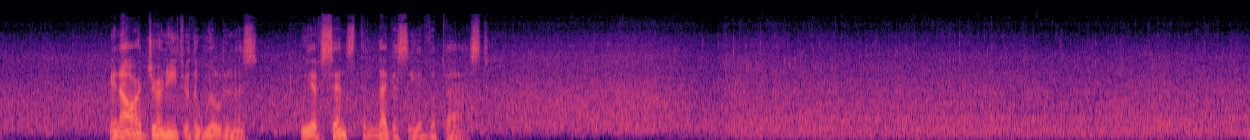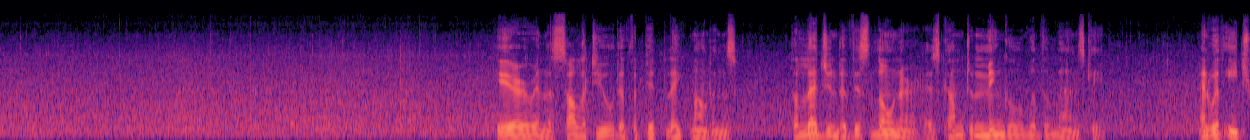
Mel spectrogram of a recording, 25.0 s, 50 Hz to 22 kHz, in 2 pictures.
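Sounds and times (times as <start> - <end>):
fast-flowing river rushing: 0.0 - 25.0.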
